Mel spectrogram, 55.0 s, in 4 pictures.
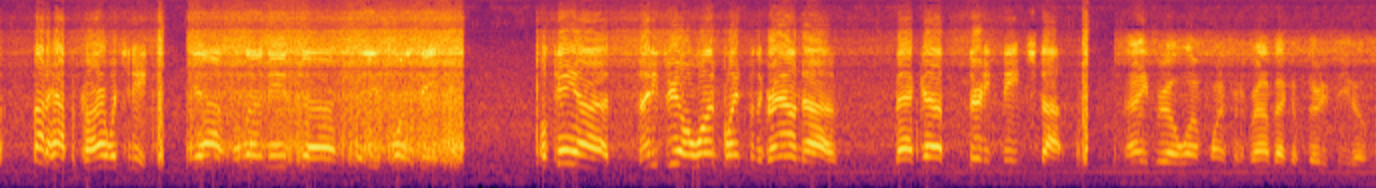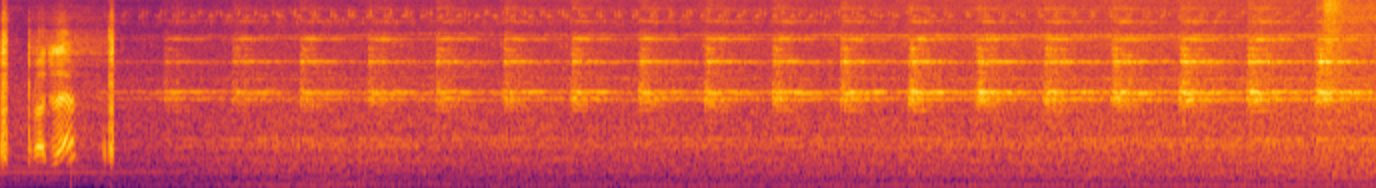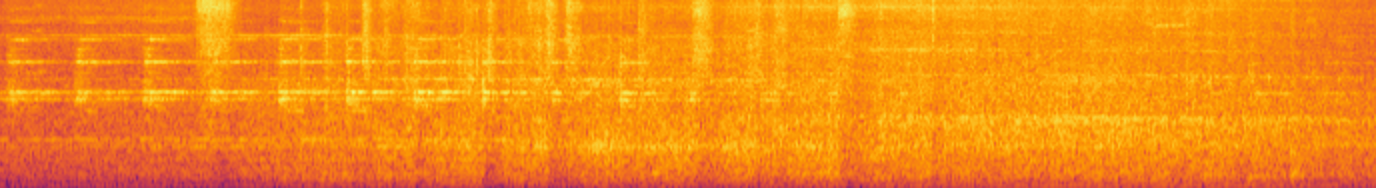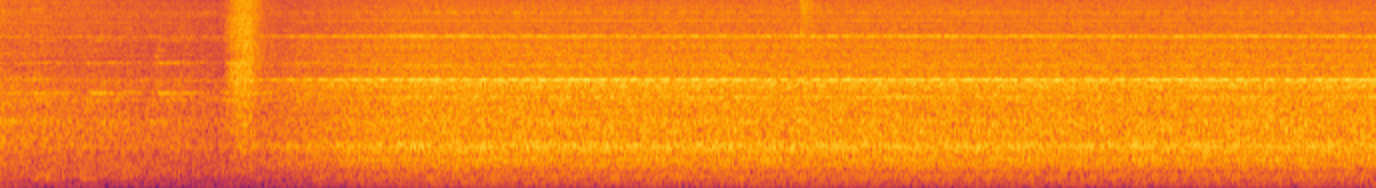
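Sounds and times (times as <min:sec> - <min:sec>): locomotive engine and wheels: 0:00.0 - 0:55.0
wheels squealing: 0:14.6 - 0:55.0
bell ringing: 0:15.0 - 0:34.2.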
